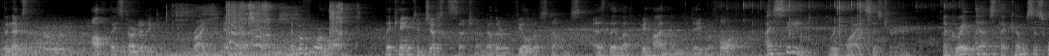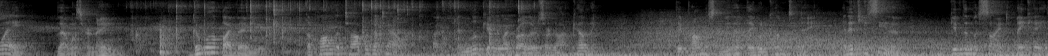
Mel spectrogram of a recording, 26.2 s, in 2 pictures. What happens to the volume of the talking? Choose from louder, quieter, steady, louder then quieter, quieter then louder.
steady.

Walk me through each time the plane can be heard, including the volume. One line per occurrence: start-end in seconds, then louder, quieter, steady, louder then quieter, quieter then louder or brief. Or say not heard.
0.0-26.1 quieter then louder.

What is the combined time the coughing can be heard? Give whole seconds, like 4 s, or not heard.
4 s.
